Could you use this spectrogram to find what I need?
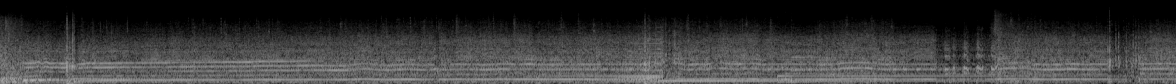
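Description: A rally car engine roars steadily at high revs.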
